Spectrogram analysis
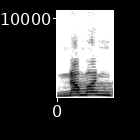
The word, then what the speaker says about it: नमः: नम, न म, नम। जैसे ही अ की मात्रा का प्रयोग, उच्चारण हो जाएगा नमः, नमः।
